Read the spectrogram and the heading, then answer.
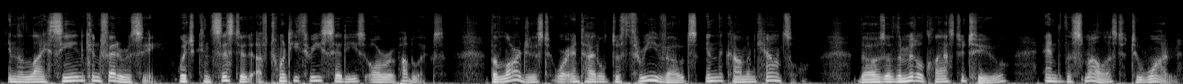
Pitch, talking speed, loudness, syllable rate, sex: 130 Hz, 175 wpm, -18 LUFS, 5.5 syllables/s, male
